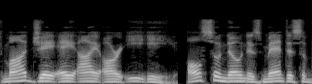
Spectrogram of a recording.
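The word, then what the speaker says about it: Majere: Mahire, pronounced Ma-Jairee, also known as Mantis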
